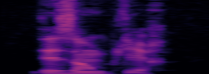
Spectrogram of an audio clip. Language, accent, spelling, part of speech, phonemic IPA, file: French, France, désemplir, verb, /de.zɑ̃.pliʁ/, LL-Q150 (fra)-désemplir.wav
- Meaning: 1. to (partially) empty (something that is full up) 2. to be nearly full (only used in negative constructions)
